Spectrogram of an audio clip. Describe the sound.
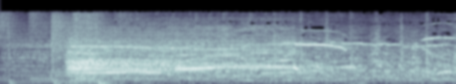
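A loud crowd of young people erupts in cheering and shouting just under a second in, many high voices yelling together and holding steady to the end, lively, welcoming a returning Survivor contestant as a hero in front of the statue of Achilles in Farsala.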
